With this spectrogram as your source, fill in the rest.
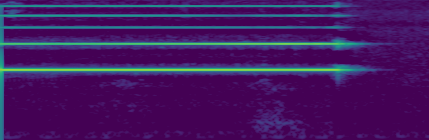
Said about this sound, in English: the ultrasonic sensor was able to pick up my hand, and the buzzer started ringing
